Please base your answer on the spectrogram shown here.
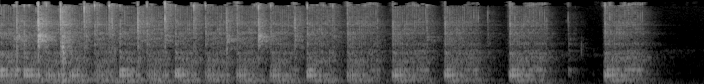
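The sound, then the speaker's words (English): Ticking of a spinning question wheel: a rapid run of sharp clicks that gradually spaces out and slows, ending in a few last ticks before the wheel stops. “But on that note, should we start spinning our wheel of questions?”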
